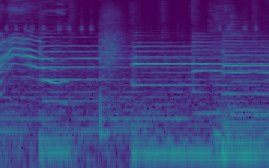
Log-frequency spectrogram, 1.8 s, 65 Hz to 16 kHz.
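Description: A cat in the video game Trails Through Daybreak 2 gives one drawn-out, clear meow over soft background game music.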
